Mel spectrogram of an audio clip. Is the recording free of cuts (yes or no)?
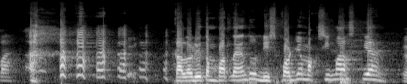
no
